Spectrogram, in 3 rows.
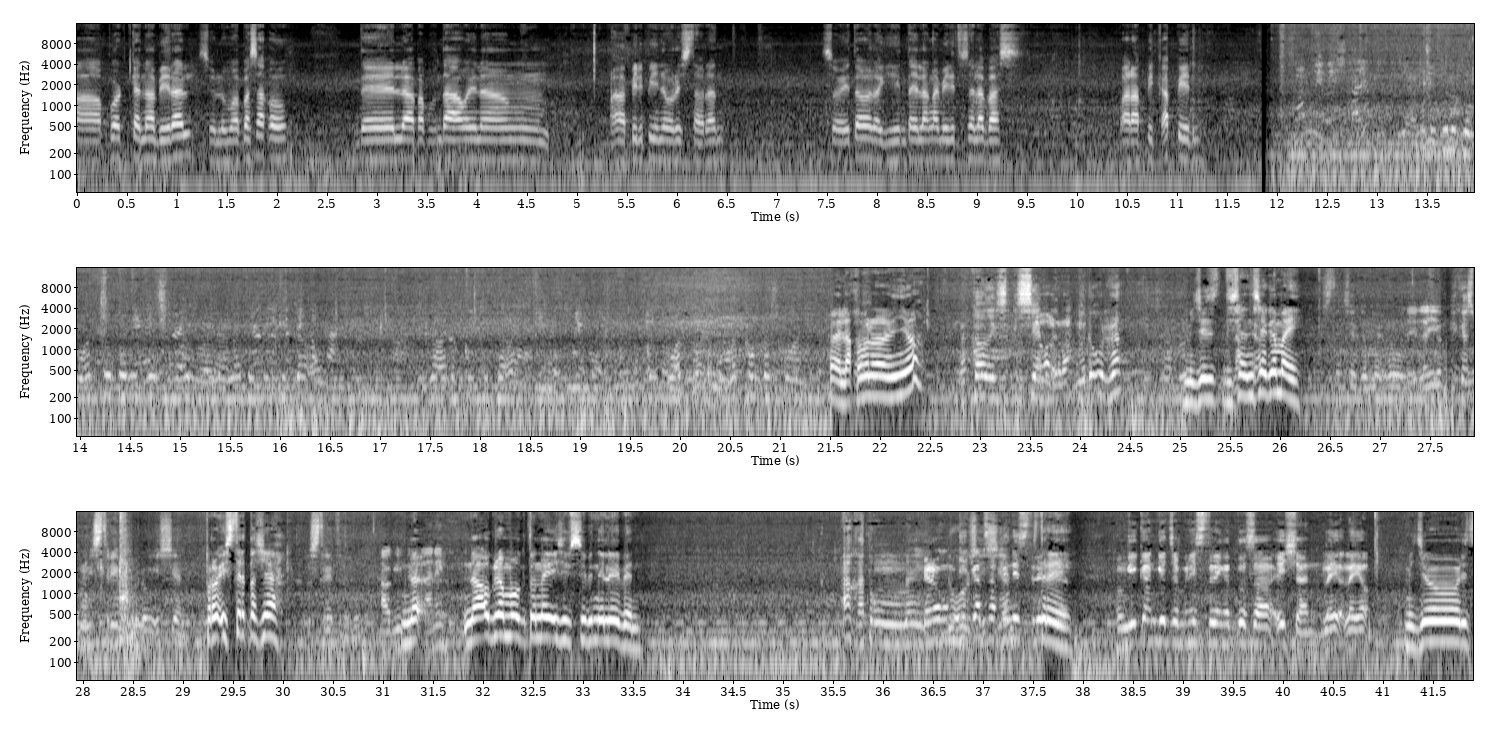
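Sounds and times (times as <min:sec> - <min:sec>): people talking: 0:00.0 - 0:02.2, 0:02.8 - 0:06.5, 0:07.5 - 0:09.5, 0:10.4 - 0:11.3, 0:12.1 - 0:33.6, 0:35.4 - 0:41.9
van engine idling: 0:00.0 - 0:41.9
man's voice: 0:35.6 - 0:41.9.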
